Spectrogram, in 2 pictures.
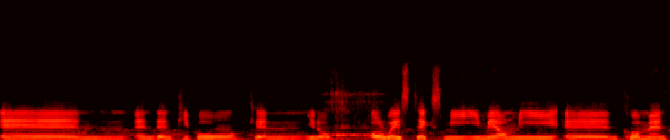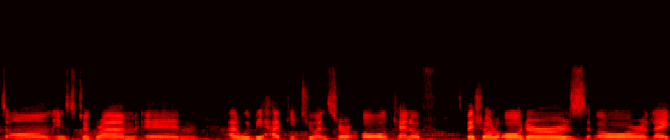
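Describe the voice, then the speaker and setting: Over music in the background, a woman with a French accent speaks very slowly at medium pitch in a monotone, flat intonation. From southern France. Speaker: cafe owner. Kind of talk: casual interview. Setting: outdoors on a park bench.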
